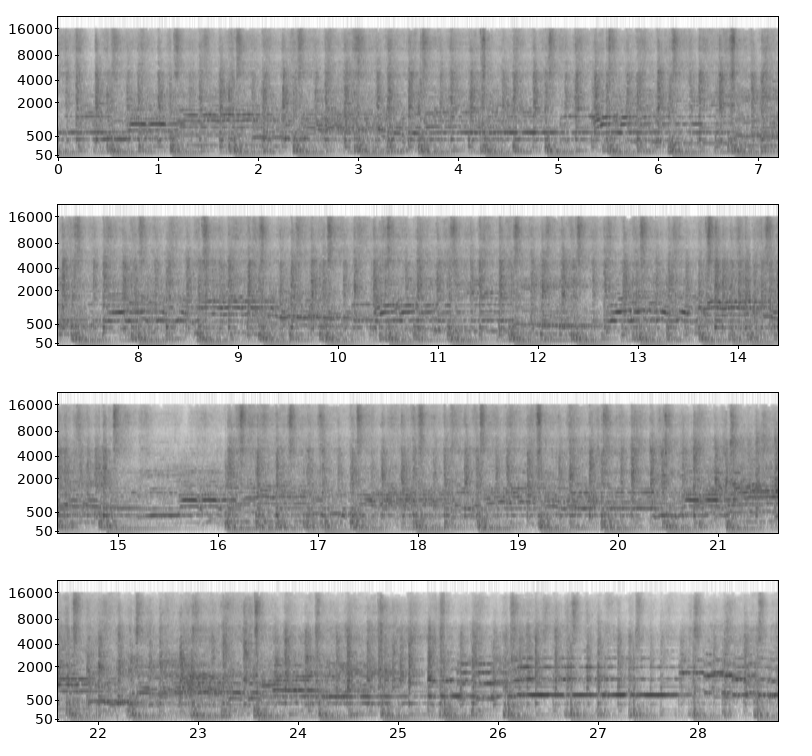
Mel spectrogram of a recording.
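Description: Background music with a steady drum beat under a melody; the music breaks off for a moment about halfway through.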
